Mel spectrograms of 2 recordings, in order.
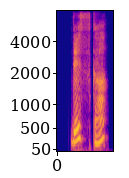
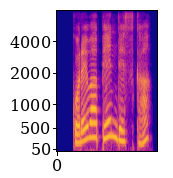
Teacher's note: It has a rising intonation.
